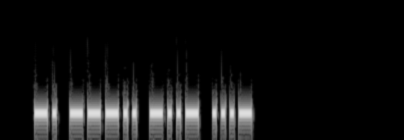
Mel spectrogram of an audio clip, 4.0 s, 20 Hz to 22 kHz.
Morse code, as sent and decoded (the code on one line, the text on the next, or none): -. ---.. -..- ...-
N8XV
